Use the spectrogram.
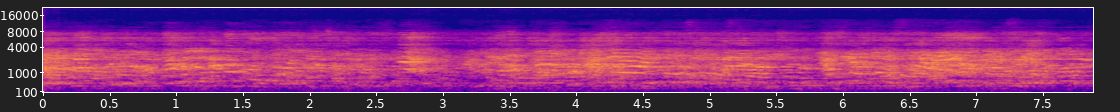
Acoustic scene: crowded indoor space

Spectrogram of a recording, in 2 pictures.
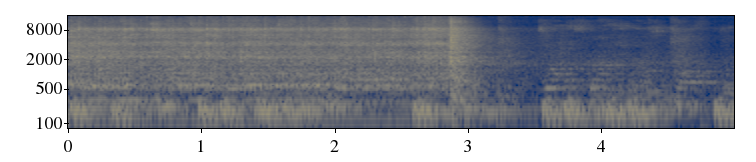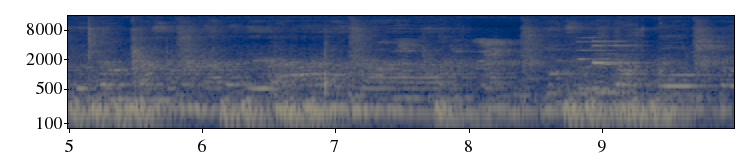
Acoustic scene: cafe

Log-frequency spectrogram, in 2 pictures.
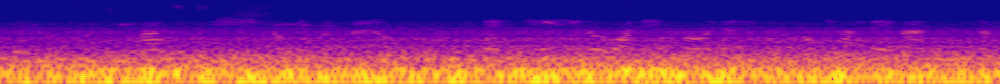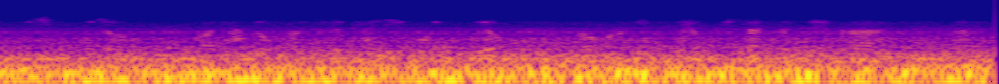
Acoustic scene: car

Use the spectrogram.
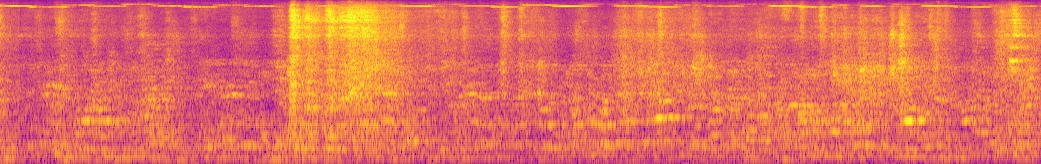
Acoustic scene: crowded indoor space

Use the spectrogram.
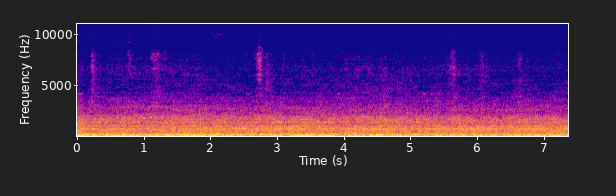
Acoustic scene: residential area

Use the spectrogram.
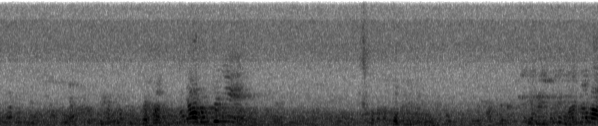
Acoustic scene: park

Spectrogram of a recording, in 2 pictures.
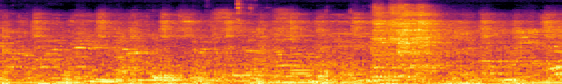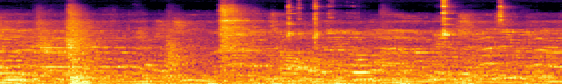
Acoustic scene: cafe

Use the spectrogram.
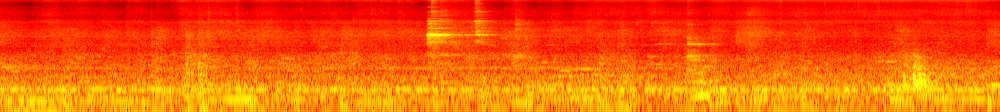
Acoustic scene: restaurant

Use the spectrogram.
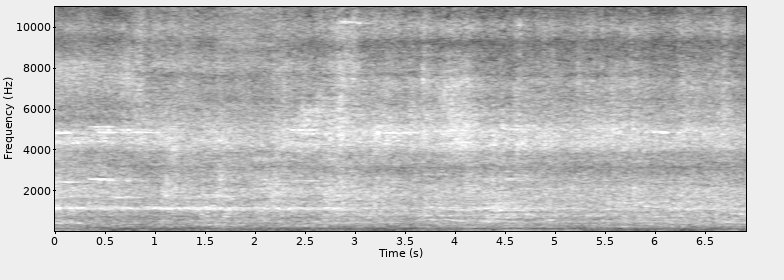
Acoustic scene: subway station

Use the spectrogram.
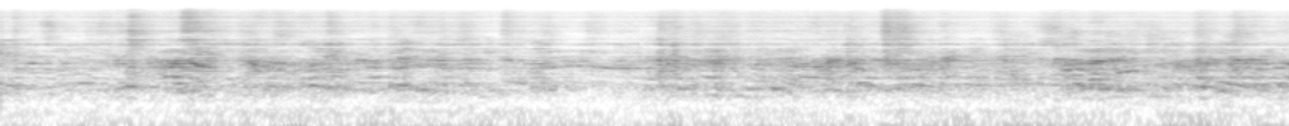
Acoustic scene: crowded indoor space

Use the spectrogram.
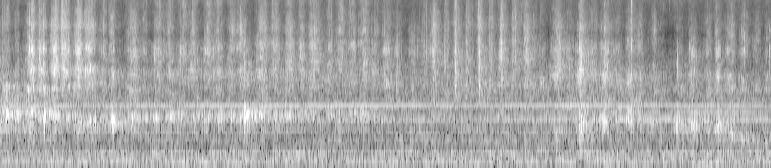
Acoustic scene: restroom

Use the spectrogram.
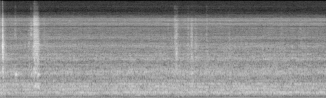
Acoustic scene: car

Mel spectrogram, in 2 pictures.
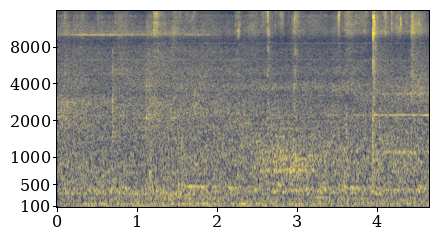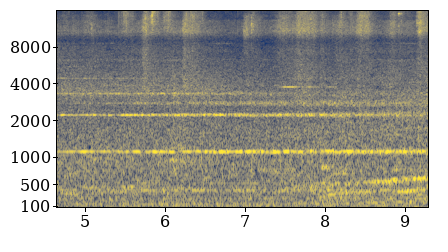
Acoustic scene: subway station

